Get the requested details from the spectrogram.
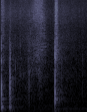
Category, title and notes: Sound effects > Human sounds and actions
footsteps, tile, shufle
shuffling, tile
